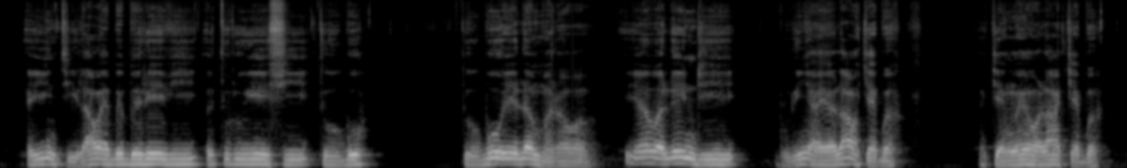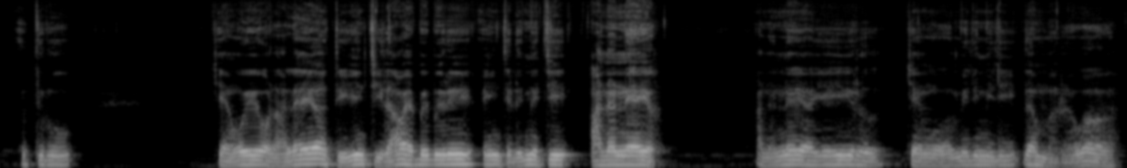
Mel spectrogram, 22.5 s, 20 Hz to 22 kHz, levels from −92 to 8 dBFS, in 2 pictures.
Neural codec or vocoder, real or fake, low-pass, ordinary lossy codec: none; real; none; none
